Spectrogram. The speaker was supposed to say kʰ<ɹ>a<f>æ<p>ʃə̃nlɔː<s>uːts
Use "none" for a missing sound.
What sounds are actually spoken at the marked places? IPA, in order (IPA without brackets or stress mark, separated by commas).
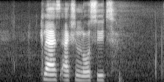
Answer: l, s, k, s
